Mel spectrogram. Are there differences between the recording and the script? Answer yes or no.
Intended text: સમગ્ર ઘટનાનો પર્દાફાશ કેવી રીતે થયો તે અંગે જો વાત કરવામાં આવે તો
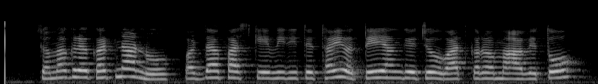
no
